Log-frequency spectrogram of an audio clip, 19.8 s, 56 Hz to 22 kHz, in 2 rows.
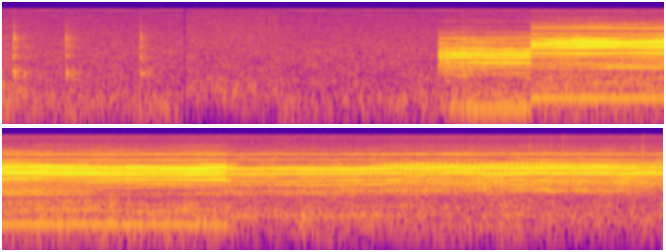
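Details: Sanitas SBM 47 fully automatic upper-arm blood pressure monitor taking a reading: a few clicks, then a steady buzzing pump hum that shifts pitch as the cuff inflates, since the device measures during inflation.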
